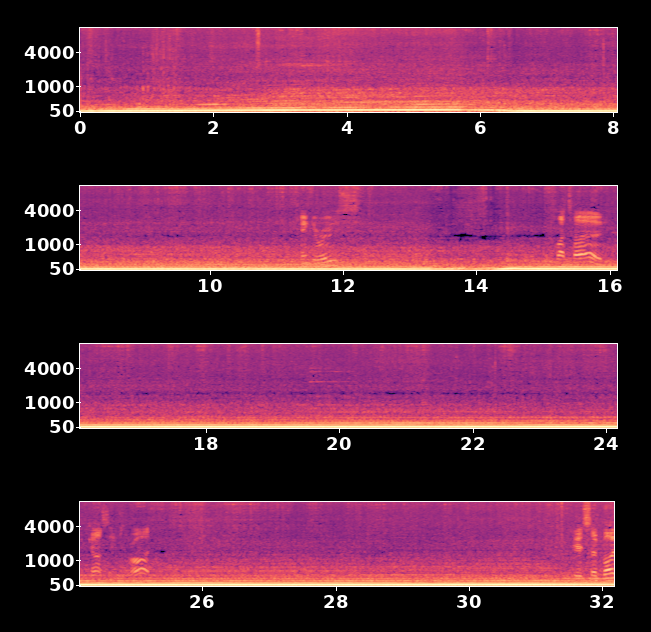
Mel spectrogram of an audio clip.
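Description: Car engine heard from inside the cabin while driving, a steady low drone. The engine note drops about six seconds in, and dips briefly near fourteen seconds before settling into a steady drone again, as with gear changes.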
